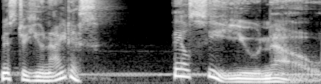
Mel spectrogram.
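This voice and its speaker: A man does a put-on character voice at a fairly slow pace over clear background noise. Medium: read story. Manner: courteous, faintly smug.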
